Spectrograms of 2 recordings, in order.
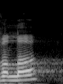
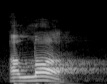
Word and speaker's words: Allah: if you say Allah, Allah, it has only one meaning, and it's actually a name. And it sounds like it's a two-syllable word. A two-syllable word.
